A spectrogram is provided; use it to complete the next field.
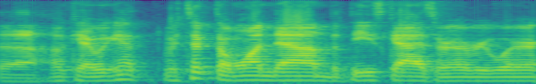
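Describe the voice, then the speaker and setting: A man talks at a fairly quick pace in a fairly low pitch, with music playing in the background. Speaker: gaming let's play host. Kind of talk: gameplay commentary. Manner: casual, relaxed.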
